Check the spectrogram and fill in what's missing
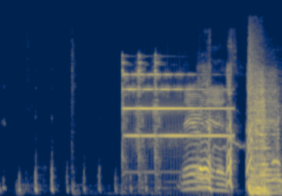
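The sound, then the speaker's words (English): A series of faint, evenly spaced taps gives way to a loud, sustained bell ringing with bright, layered overtones, rung to mark a correct answer about a favorite band's song, a voice briefly joining over it before a harsh, noisy burst cuts in. “Ring the bell. Ding, ding, ding.”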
